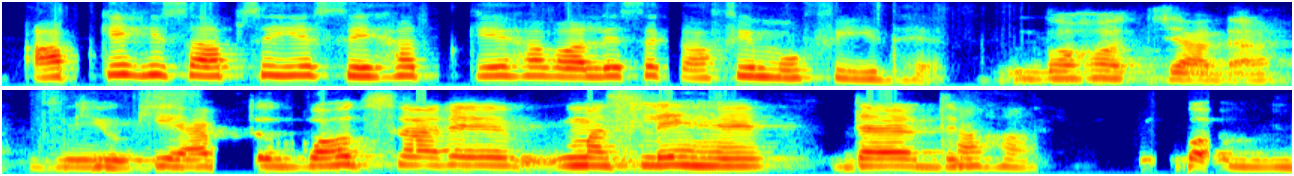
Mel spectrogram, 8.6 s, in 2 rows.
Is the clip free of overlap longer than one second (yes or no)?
yes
